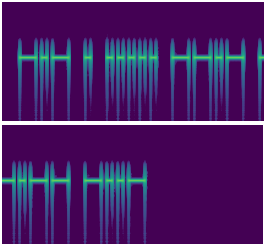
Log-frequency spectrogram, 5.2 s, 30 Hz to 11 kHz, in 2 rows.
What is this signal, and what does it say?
Morse code, heard as a keyed tone, about 22 wpm, 700 Hz. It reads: KE5QYX
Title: USA Call Signs 22wpm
